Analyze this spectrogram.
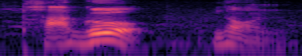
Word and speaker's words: Pangasinan: Shane says it's pronounced Pagusinon.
